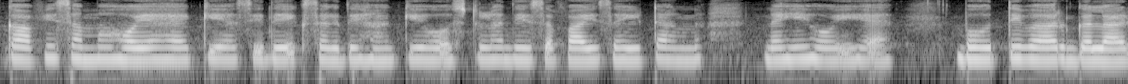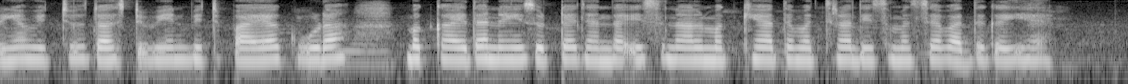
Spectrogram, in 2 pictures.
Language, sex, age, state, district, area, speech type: Punjabi, female, 18-30, Punjab, Mansa, urban, read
